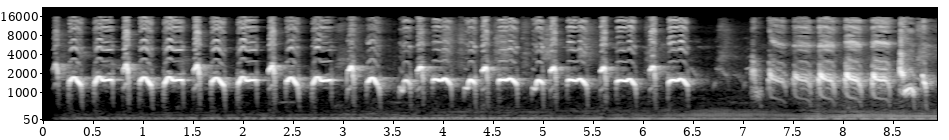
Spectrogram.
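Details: White-crested laughingthrush, said to have a wild old-forest voice, used to train young birds' song, giving loud, nasal, slurred notes about twice a second, then a short pause and a quicker, more crowded run of calls.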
